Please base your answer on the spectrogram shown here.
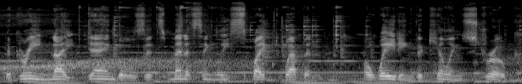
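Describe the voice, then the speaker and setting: A man reading scripted fantasy narration in a measured storytelling manner. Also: fairly low pitch, fairly even intonation, over music.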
